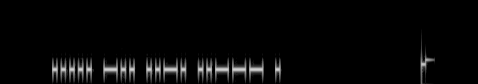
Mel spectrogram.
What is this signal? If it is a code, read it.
Morse code, heard as a keyed tone, about 28 wpm, 700 Hz. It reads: 5DF2E
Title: Code Groups - 5 Letter:Numbers - 28wpm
